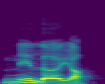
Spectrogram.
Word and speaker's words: Nilaya: And my daughter's name is Nilaya. Odd number of syllables, three, ne, la, ya.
